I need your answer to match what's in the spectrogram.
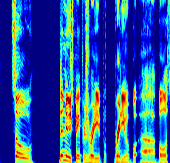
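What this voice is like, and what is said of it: Usual voice. Nothing is said of it.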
